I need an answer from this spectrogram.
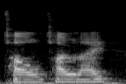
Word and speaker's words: Tolle: I mean, there's enough people not sure how to pronounce the second bit. Tolle. I went with Tolle the whole time I was speaking to him.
